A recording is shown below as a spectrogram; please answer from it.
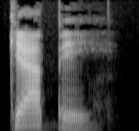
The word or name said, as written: gappy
